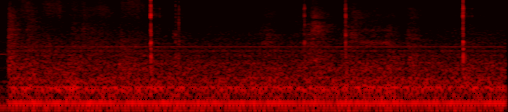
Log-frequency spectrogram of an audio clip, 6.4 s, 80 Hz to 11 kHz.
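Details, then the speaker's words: Tamron 24mm F2.8 OSD M1:2 lens for Sony FE during video focus pulls: faint, sparse light clicks over quiet room hiss as the OSD focus motor begins to drive focus. "So as you can see, you can hear some light clicking at occasions when making those focus shifts. Something about, as it begins to drive focus, there's a little bit of a clicking noise from that OSD,"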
